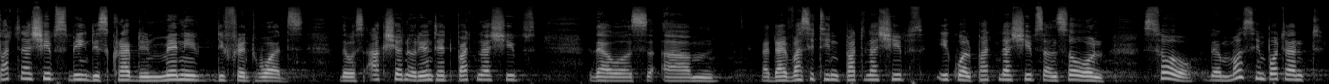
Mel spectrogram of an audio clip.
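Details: Adult woman speaking; Normal voice.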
